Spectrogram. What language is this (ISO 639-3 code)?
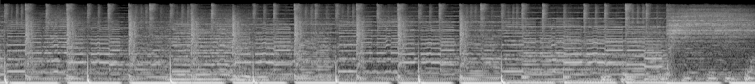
bul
